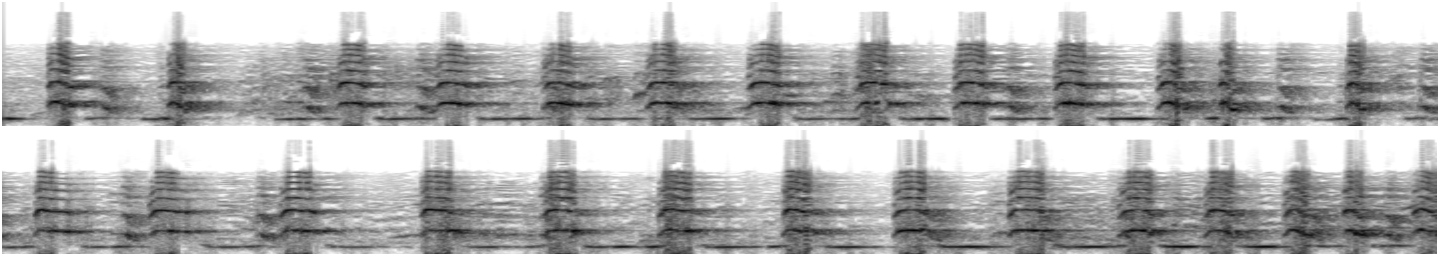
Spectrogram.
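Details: A siamang at Ragunan Zoo, South Jakarta, gives very loud, harsh, barking calls, repeated rapidly and rhythmically with strong harmonics.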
